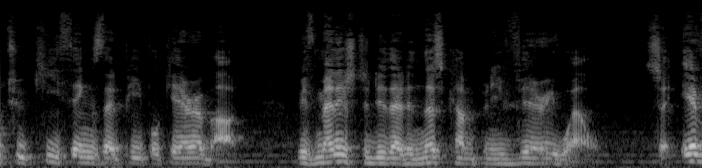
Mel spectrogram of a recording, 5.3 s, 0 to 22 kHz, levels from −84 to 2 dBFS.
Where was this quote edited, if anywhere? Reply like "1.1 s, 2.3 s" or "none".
2.0 s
